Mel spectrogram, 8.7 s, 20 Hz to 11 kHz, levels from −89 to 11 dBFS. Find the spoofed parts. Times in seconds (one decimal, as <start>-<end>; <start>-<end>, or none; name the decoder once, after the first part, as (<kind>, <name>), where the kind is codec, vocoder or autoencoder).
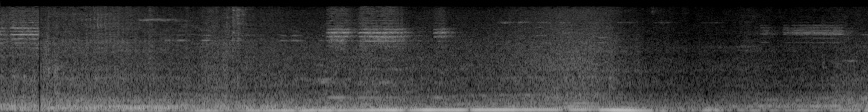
1.0-1.9 (vocoder, Vocos); 2.5-3.2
